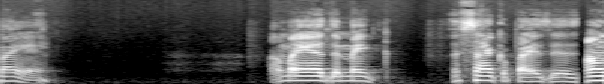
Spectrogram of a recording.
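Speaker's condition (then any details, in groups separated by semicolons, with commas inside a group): Cerebral palsy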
